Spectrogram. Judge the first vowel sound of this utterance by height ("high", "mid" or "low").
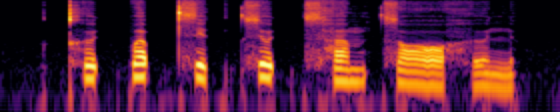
mid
